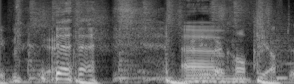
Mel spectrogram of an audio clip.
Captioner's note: both laughing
